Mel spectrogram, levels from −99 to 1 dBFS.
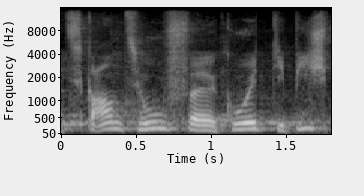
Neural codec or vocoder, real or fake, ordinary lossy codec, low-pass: none; real; none; 14.4 kHz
